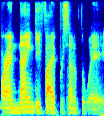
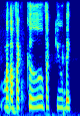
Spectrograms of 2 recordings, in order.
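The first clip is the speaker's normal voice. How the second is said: mock Chinese accent, much higher; 13 semitones higher than usual. Showing off a long-practised accent to the other speaker, in a put-on Chinese accent. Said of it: "I've spent a lot of time alone doing this accent".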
